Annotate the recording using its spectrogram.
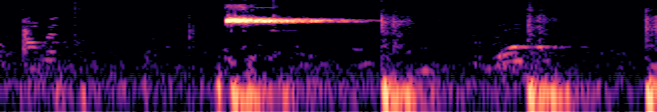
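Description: Referee's whistle blown once, a single steady high tone lasting about a second, signalling the serve. It is followed by a volleyball bounced twice on the hardwood gym floor, about a second apart.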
